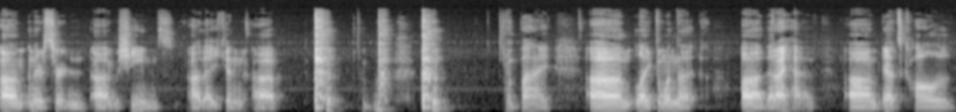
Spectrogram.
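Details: Male speaker who stutters and uses a Fluency Master device; blocks and 'uh' fillers; stuttering.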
